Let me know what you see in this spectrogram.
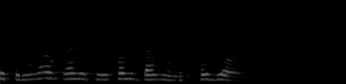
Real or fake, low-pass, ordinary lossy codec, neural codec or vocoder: fake; 3.6 kHz; Opus, 64 kbps; codec, 44.1 kHz, 2.6 kbps, SNAC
